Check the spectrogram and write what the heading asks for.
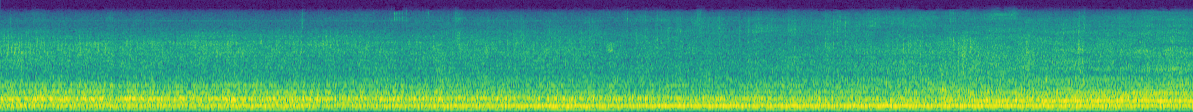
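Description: A river barge's engine running with a steady drone.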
